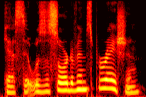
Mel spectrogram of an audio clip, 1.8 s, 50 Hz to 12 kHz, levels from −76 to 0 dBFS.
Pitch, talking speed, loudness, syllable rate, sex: 205 Hz, 230 wpm, -20 LUFS, 5.8 syllables/s, female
